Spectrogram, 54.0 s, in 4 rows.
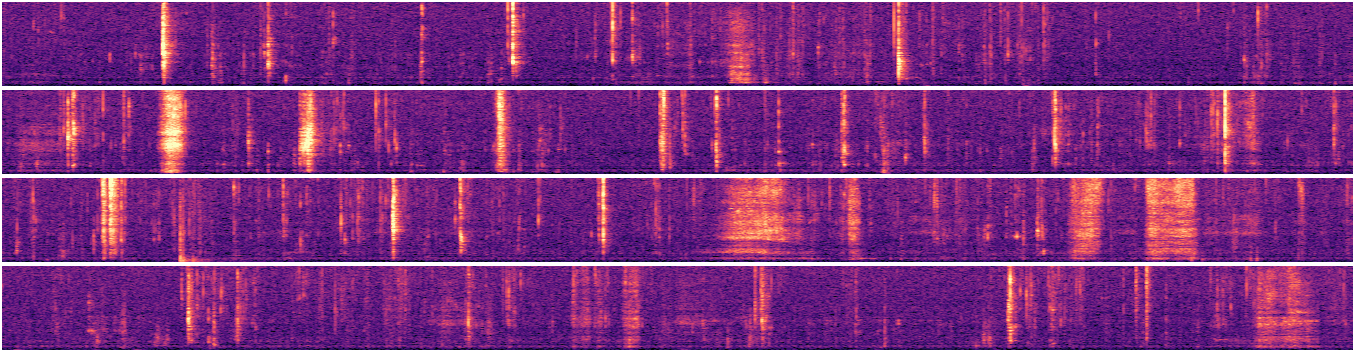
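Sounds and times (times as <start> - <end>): low thump: 28.8 - 30.2
wet chewing with lip smacks: 40.0 - 48.3.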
